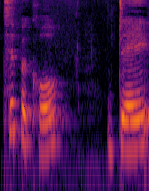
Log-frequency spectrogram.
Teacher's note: emphasize the first syllable, typical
